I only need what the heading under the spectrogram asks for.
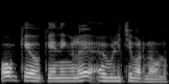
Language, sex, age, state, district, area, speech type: Malayalam, male, 30-45, Kerala, Wayanad, rural, spontaneous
